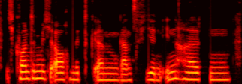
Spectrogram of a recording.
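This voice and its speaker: Speaking fairly slowly, a woman with a dark, mellow tone and medium pitch keeps her intonation fairly even, recorded dry and close with no echo. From West Germany. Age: 50s. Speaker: city councillor and teacher. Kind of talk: interview. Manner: hesitant, many fillers.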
